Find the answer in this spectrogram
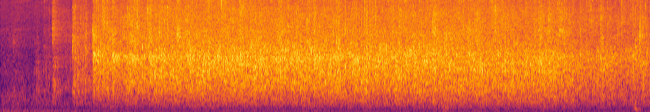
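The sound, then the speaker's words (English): A large audience breaks into sustained applause at the end of a talk after a brief quiet start, the clapping dense, loud and steady for several seconds, easing only slightly toward the end. “No, we've applauded now.”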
